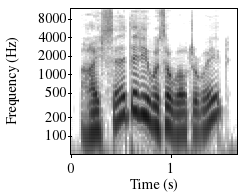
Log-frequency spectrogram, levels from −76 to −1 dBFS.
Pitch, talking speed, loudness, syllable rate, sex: 160 Hz, 290 wpm, -16 LUFS, 6.2 syllables/s, male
